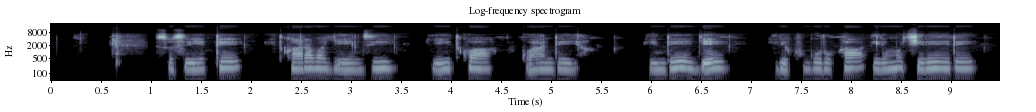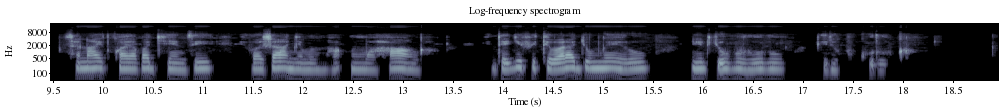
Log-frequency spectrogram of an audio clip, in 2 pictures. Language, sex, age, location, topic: Kinyarwanda, female, 50+, Musanze, government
